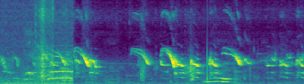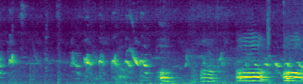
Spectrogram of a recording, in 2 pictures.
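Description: Black fighter and native desi chickens with their chicks cluck and cheep up close in a busy overlapping chatter, opening with a short burst of broad noise and then continuing steadily without any talking.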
